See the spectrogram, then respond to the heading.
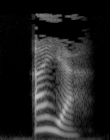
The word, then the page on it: ayah: indonesian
